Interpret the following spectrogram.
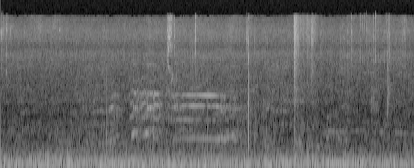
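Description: An animal call, drawn out for about a second and a half and starting about two seconds in, over a steady low rumble, followed by a few sharp clicks.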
